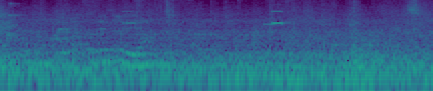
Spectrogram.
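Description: Background voices in a supermarket, with a short high electronic beep from a self-checkout kiosk about three quarters of the way in.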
